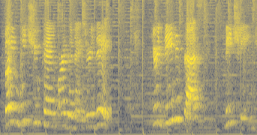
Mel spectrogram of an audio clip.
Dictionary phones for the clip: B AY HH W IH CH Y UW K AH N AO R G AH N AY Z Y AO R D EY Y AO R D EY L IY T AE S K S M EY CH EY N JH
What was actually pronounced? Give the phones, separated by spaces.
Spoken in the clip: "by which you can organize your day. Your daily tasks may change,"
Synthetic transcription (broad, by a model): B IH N W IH CH Y UW K AH N AO R G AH N AY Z Y AO R D EY Y AO R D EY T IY S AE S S M EY CH EY N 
